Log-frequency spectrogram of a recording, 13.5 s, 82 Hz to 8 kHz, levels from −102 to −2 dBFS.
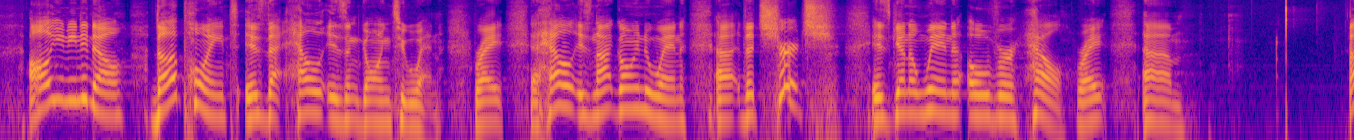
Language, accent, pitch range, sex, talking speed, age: English, American, 140-195 Hz, male, 140 wpm, 20-39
